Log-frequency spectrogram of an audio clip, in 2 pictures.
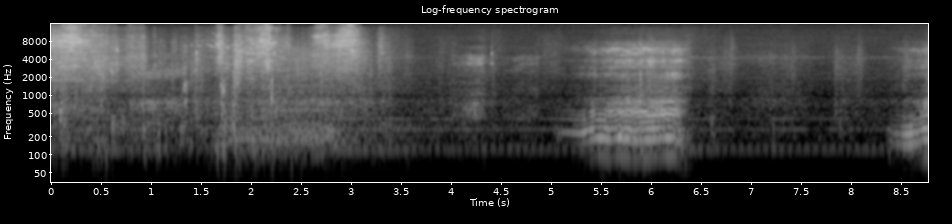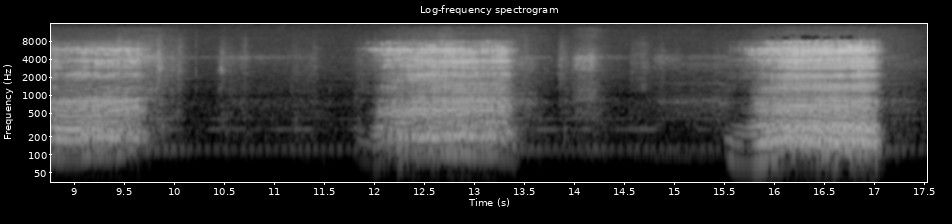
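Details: Wife who claims she doesn't snore, snoring loudly at night: rattling snores on each in-breath about every four seconds, quiet gaps between, some room noise at start.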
